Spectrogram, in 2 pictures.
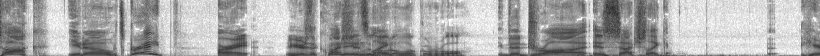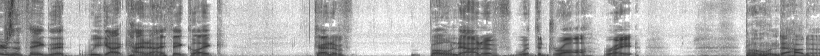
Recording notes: Record this Saturday podcast from Augusta National, where they empty the notebook with various amusements from the rain-soaked second and third round.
